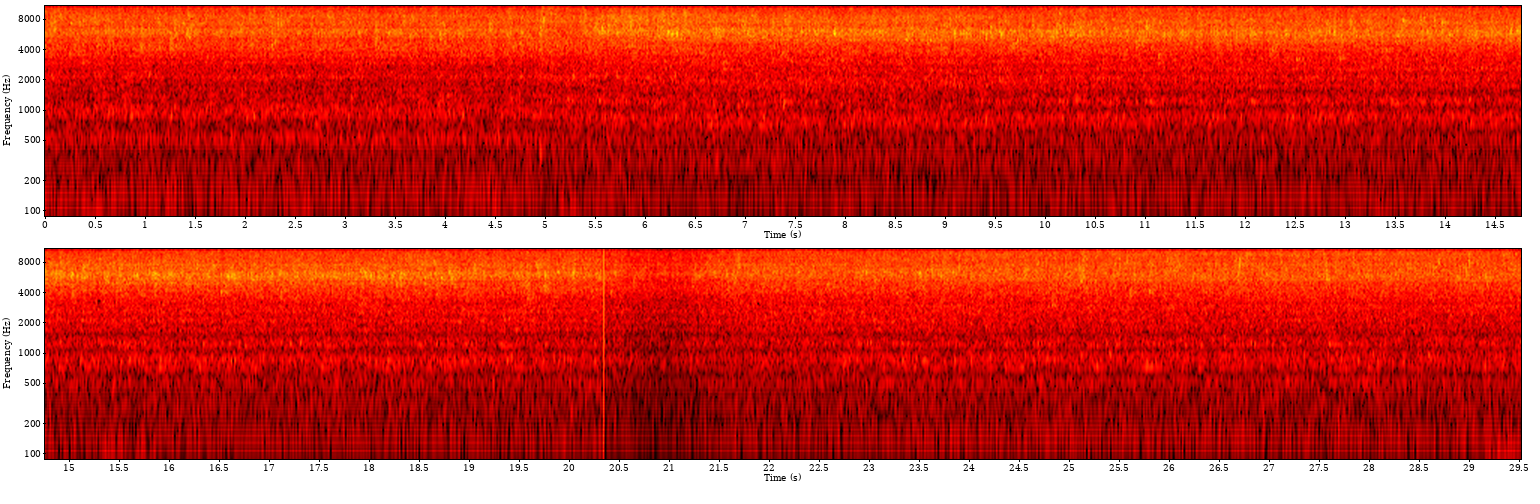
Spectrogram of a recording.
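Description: Steady background hum and hiss from a motor or running water, with a low rumble that fades out about halfway through and a single click followed by a brief dip about two-thirds of the way in.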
